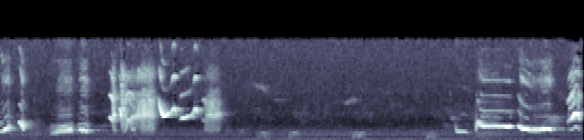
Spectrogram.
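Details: A male common blackbird (Turdus merula), singing atop a plum tree, gives two phrases, each a low mellow fluted warble ending in a higher squeaky twitter, separated by a short pause, over a faint background hum.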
